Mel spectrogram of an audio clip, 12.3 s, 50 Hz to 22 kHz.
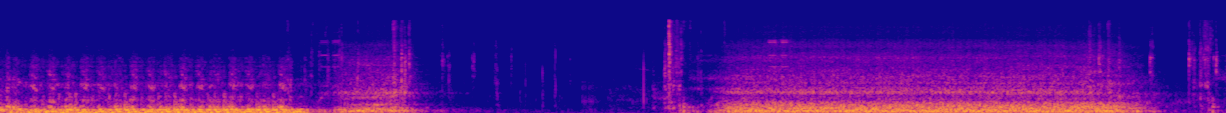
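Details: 1993 Ford Taurus SHO, manual, with its fuel pump, filter, sensors, plugs, injectors, ignition module, coil pack and CCRM replaced. The starter churns evenly at about three turns a second but the engine never fires. Spark is present, the check engine light goes out while cranking, fuel is unconfirmed.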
